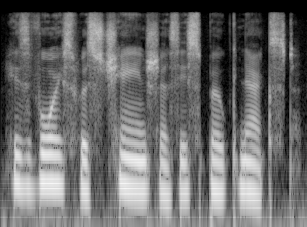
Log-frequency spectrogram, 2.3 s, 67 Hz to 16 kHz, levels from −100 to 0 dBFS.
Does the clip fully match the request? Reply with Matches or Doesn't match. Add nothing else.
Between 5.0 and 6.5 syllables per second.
Matches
